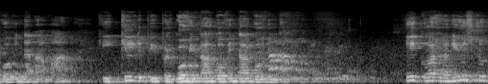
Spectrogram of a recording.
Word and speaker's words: Govinda: Bhagavan's name Goinda it has three syllables in Sanskrit goinda three syllables in English spelling different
